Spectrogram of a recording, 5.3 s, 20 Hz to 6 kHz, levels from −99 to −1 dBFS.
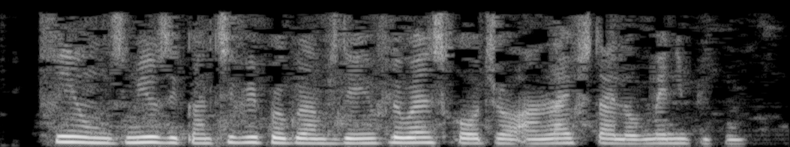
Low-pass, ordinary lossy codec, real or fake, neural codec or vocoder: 5.4 kHz; MP3, 24 kbps; real; none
